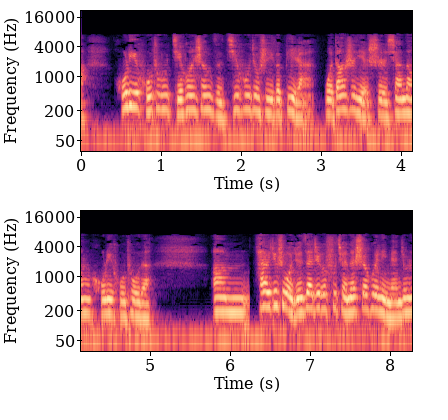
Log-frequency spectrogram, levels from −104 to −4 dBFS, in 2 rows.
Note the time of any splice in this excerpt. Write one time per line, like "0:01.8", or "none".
0:06.2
